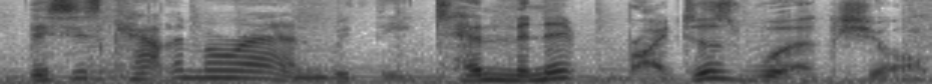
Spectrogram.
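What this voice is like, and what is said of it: Formal announcer-style voiceover voice. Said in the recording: “Is that the official voice? I'm doing it in my official voiceover voice”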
